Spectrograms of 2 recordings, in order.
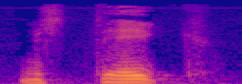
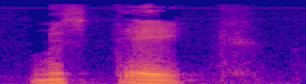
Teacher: there are two syllables and the second syllable is stressed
